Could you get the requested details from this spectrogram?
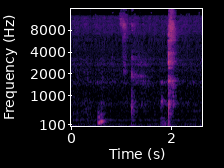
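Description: A low, voiced burp followed by two short, catchy gulping sounds, like burps mixed with hiccups.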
